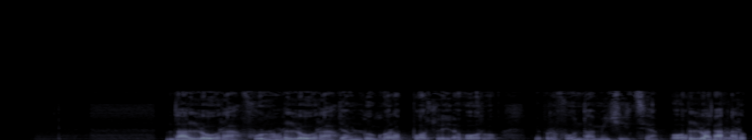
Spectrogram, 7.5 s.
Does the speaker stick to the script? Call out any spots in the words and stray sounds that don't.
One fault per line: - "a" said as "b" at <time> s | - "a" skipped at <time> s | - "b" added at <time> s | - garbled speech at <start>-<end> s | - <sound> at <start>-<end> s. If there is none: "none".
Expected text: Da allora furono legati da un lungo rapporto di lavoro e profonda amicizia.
- "legati" said as "allora" at 2.8 s
- garbled speech at 6.7-7.5 s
